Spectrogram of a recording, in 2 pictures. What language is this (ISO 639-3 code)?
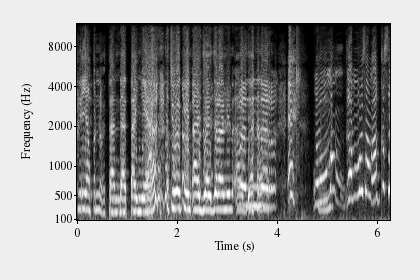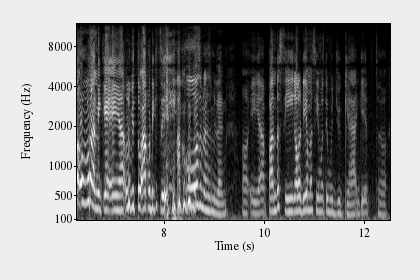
ind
